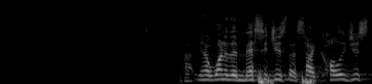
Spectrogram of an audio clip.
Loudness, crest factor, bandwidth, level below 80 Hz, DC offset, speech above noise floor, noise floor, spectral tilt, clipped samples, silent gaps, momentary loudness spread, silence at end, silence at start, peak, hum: -38 LUFS; 20 dB; 14.5 kHz; -56 dBFS; under 0.1%; 44 dB; -82 dBFS; -5 dB/octave; under 0.1%; none; 11 LU; 0.05 s; 1.45 s; -20 dBFS; none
